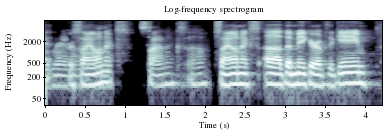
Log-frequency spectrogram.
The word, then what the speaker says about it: Psyonix: I grabbed it at QuakeCon, and so last year, or was it this year, that Epic bought Psychonix? Is that how you say it? Or Psyonix? Psyonix, the maker of the game.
